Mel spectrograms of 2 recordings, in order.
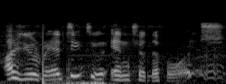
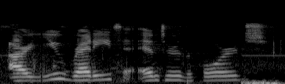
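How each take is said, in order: First: It is said imitating Pilatov's voice. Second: It is said in the speaker's normal voice.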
